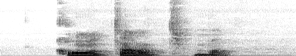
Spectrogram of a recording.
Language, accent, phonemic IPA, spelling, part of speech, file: French, Canada, /kɔ̃.tɑ̃t.mɑ̃/, contentements, noun, LL-Q150 (fra)-contentements.wav
- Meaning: plural of contentement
